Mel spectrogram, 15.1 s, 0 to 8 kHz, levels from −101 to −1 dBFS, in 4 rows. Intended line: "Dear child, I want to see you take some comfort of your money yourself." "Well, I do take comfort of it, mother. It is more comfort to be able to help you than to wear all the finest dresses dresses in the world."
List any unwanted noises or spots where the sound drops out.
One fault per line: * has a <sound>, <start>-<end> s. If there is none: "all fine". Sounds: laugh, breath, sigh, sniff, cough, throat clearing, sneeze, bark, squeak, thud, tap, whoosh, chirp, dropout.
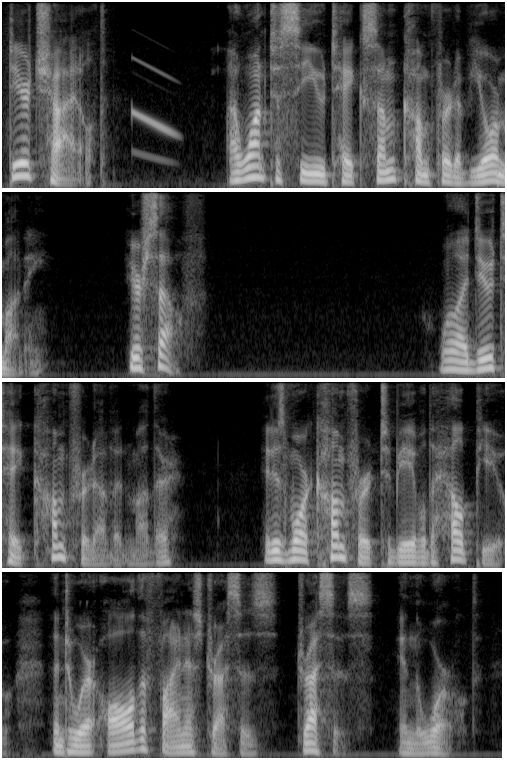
* has a chirp, 1.0-1.4 s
